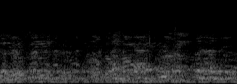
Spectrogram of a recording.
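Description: Low, overlapping chatter of several people talking quietly among themselves in a room.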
